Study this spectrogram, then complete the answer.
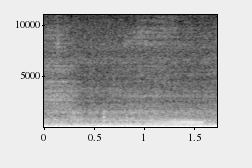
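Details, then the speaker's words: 1995 BMW 525i after replacing a cracked intake hose to the airflow sensor and cleaning the sensor; it had been stalling and idling near 1,000 rpm. Now a steady, smooth, even idle with rpm where it should be; check engine light still on. "Alright, let's give it a test start. RPMs, right where they should be."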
